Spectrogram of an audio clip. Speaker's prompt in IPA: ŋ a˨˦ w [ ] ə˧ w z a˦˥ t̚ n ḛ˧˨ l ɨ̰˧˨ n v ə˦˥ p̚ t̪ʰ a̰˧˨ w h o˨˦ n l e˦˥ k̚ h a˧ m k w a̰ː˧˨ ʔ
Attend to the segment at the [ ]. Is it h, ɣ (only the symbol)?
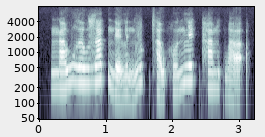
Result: ɣ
